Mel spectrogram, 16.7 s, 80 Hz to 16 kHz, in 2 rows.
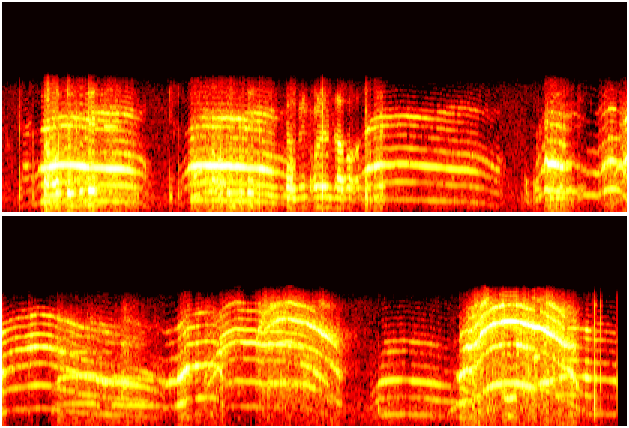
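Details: Two cats fighting at night during the lunar eclipse of June 16, 2011, caught on a cellphone while photographing the moon through a telescope; long, drawn-out wavering yowls bend up and down in bursts of several seconds, separated by brief pauses.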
